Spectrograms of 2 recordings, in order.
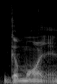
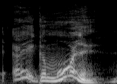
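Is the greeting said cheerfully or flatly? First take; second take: flatly; cheerfully. First: It is said in a flat, dull tone. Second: It is said in a warm, cheerful tone.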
